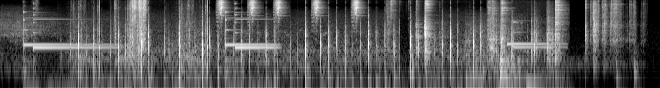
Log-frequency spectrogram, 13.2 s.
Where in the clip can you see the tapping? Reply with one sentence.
The tapping can be heard from 1.4 to 10.7 s.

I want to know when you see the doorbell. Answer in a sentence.
The doorbell can be heard from 0.5 to 2.5 s, from 4.5 to 5.6 s and from 10.1 to 11.3 s.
